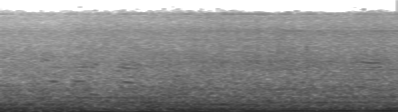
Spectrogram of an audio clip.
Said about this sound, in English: Ricky opened the throttles and sped us out through a fairly lumpy sea to the floating wind turbines.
